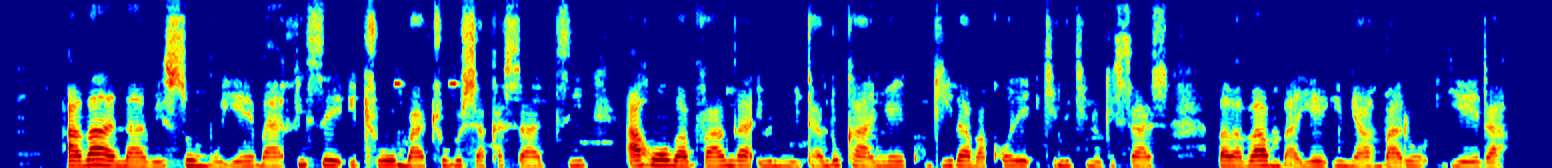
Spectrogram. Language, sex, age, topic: Rundi, female, 18-24, education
